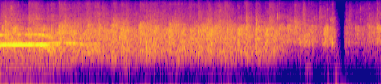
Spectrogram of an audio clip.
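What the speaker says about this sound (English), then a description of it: "Let's give them a round of applause." Audience applause at a Pacific Northwest small business pitch competition, a dense steady wash of clapping from a large crowd that holds evenly and cuts off abruptly near the end.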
